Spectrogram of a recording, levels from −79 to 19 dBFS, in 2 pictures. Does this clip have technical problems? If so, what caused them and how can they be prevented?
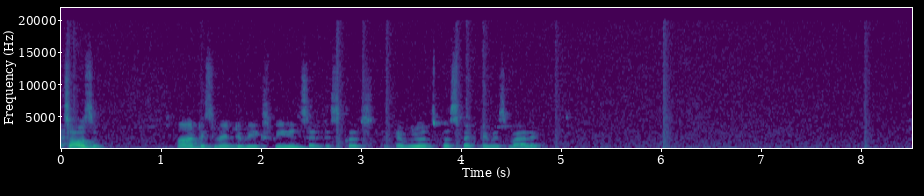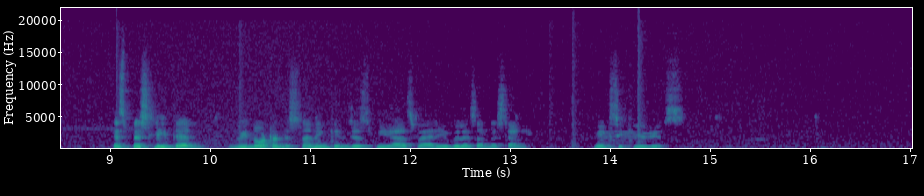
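Yes. Overdone noise removal runs throughout this speech: noise reduction set too aggressively pulls any band near its noise estimate far down, so pauses fall to near silence with twinkling specks. Unlike a noise gate, which mutes everything together, this cuts individual frequency bands. Prevent it by using a gentler reduction amount and a clean noise profile, and by checking quiet speech passages before applying it.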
